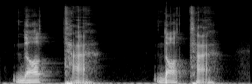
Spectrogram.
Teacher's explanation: the 히읗 받침 in the first syllable combines with the 디귿 in the second syllable to make a T sound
